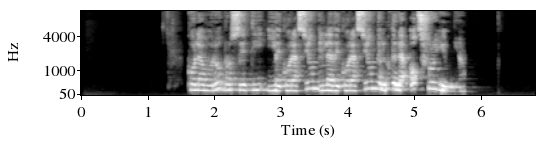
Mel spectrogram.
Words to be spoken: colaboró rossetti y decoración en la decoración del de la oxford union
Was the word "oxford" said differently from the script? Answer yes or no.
no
